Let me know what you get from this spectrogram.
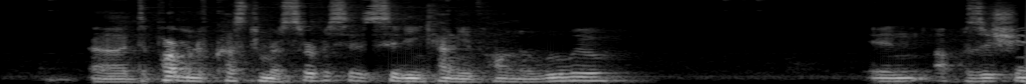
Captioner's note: none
